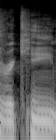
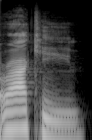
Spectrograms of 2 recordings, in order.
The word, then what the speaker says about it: Ri'eam: course Brooklyn everybody but my name is rakee everybody I just want not Rakim not rickm not raheim but thank you but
